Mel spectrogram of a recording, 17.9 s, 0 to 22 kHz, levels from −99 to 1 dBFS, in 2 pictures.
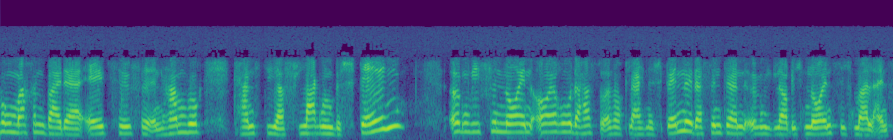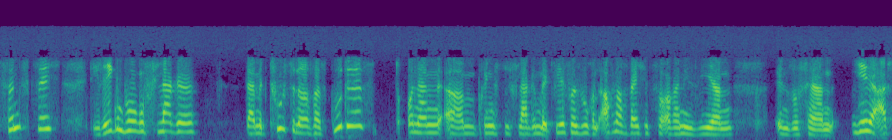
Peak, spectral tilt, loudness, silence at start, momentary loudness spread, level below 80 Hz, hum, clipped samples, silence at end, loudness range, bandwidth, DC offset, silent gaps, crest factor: -4 dBFS; -5.5 dB/octave; -20 LUFS; 0 s; 6 LU; -64 dBFS; none; under 0.1%; 0 s; 1 LU; 10 kHz; under 0.1%; none; 16 dB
